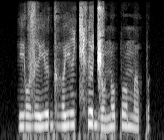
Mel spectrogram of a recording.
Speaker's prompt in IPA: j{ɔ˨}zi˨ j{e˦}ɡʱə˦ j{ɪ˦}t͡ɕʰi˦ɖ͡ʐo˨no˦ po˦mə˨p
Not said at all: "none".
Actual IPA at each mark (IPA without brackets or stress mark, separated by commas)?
o˨, y˦, i˦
